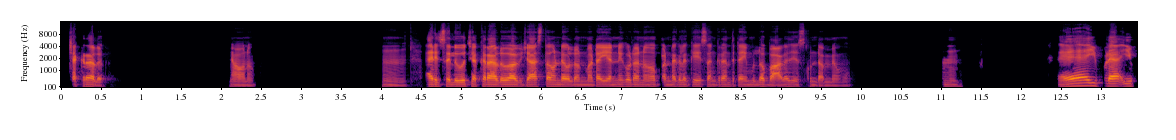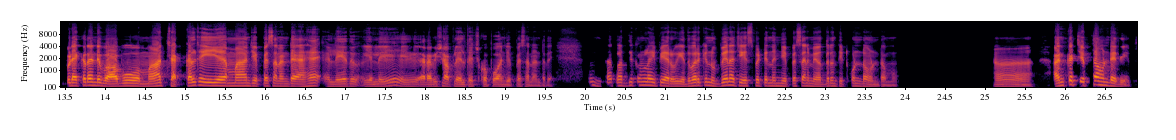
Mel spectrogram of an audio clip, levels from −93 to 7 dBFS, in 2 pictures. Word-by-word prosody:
చక్రాలు. - - +1 1.6
అవును. 95 -2 -5 1.7
హ్మ్. 95 -4 -13 0.3
అరిసెలు, 110 - +3 0.2
చక్రాలు 115 -1 +4
అవి 110 -1 -3
చేస్తా 110 +1 +3
ఉండేవాళ్ళనమాట. 105 -2 -2
ఇయన్నీ 110 +2 0
గూడాను 115 -3 -3 0.2
పండగలకి 115 +1 -5
సంక్రాంతి 115 +1 -8
టైముల్లో 110 +1 -3
బాగా 105 +4 -1
చేసుకుంటాం 95 -3 -9
మేము. 90 +1 -16 1.2
హ్మ్. 110 0 -15 1.3
ఏహ్! 145 +7 +4
ఇప్పుడ 155 -2 -1 0.2
ఇప్పుడెక్కడండి 170 +4 +4
బాబు! 135 +3 +5
అమ్మ 135 -1 -4 0.2
చెక్కలు 165 +3 +3
చెయ్యె 170 -2 +6
అమ్మ 155 0 -2
అని 155 -1 -3
చెప్పేసనంటే, 140 -2 0
"అహే! 150 +5 +1 0.3
లేదు. 130 +1 -2 0.2
యెళ్లి 125 +2 -6 0.5
రవి 115 - -2
షాపులో - - -1
యెళ్లి - - -6
తెచ్చుకోపో" 110 - -6
అని 105 - -11
చెప్పేసనంటది. 100 -5 -11 0.6
ఇంత 135 - -26
బద్ధకంలా 185 +2 -5
అయిపోయారు. 165 -6 0
ఇదివరకి 170 +7 -2
నువ్వేనా 180 +5 +3
చేసిపెట్టింది? 155 0 -3
అని 145 - -5
చెప్పేసని 145 +2 -4
మేవిద్దరం 135 +4 -4
తిట్టుకుంట 145 -2 -11
ఉంటాము. 100 -3 -14 1.2
ఆ! - - -7 0.7
ఎనక 180 +8 +4
చెప్తా 185 +3 +3
ఉండేది. - - 0
125 Hz, 115 wpm, -24 LUFS, 110-155 Hz, 1.7 s, చెయ్యె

